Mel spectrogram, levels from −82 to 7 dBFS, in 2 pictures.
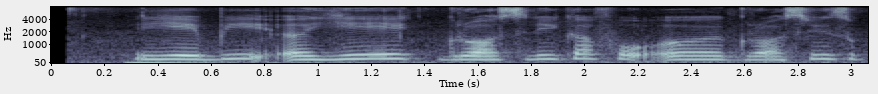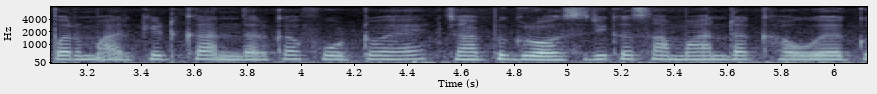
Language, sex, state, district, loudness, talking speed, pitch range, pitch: Hindi, female, Bihar, Jamui, -16 LUFS, 255 wpm, 195-215 Hz, 205 Hz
